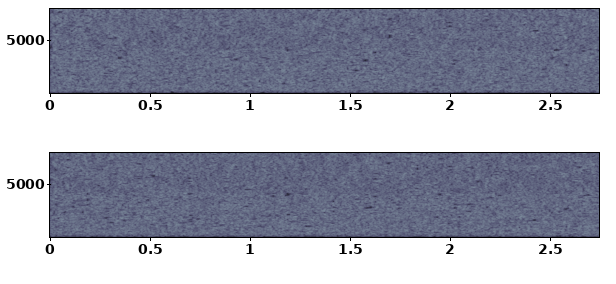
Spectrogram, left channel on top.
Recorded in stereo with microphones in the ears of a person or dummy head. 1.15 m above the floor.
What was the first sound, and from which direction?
Only background noise.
